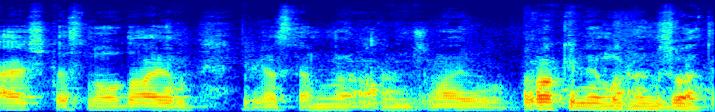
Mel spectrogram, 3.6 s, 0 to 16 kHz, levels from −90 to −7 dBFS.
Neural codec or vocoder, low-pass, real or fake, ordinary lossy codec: codec, 44.1 kHz, 3.4 kbps, Pupu-Codec; 14.4 kHz; fake; AAC, 64 kbps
